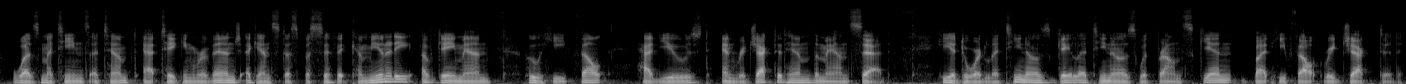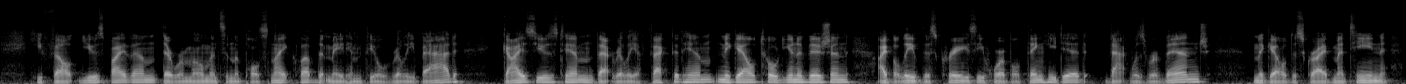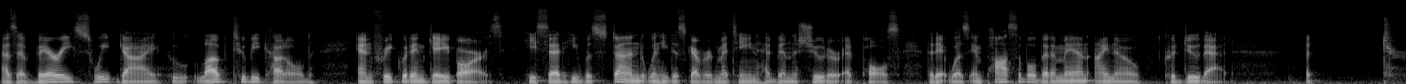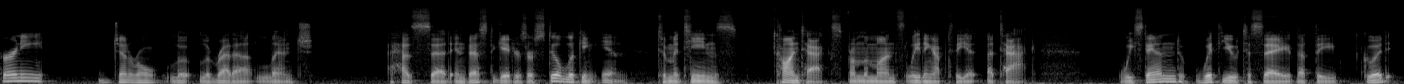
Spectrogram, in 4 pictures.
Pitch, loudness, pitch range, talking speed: 85 Hz, -28 LUFS, 75-100 Hz, 160 wpm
